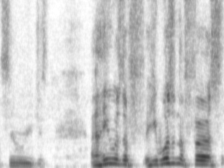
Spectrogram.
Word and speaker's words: Cyril Regis: It's Cyril Regis. Cyril, that's right, Cyril Regis.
